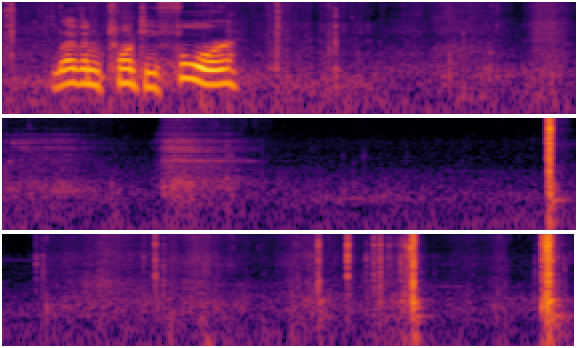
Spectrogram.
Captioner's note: gunshot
